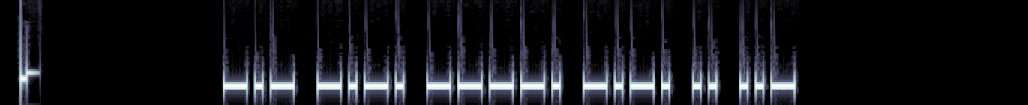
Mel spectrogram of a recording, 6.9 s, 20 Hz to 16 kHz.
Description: Morse code, heard as a keyed tone, about 23 wpm, 700 Hz. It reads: KC9CIU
